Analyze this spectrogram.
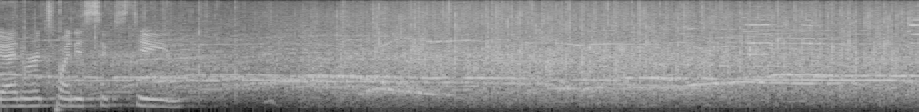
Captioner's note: audience applauding and cheering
